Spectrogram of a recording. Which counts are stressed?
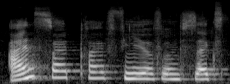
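eins. Only eins is stressed; the rest flow on. The speaker calls it right. "wir betonen eigentlich nur den ersten von diesen beiden Dreiertakten"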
